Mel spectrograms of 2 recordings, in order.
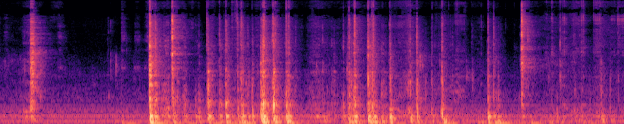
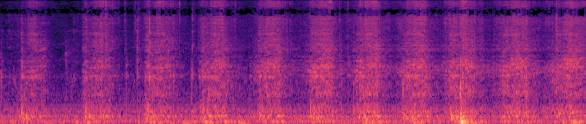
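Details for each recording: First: Cuisinart Food Spiralizer cutting a russet potato with the holder on a spiky setting: irregular crunching and scraping bursts as the crank turns, with no steady cutting. The potato won't advance and the blade just chews through it; the wrong holder setting jams it. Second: Cuisinart Food Spiralizer cutting a whole russet potato after the holder was turned from the spiky setting to match the round grooves: steady, even, unforced rasping strokes with no catching. It is slicing normally and fast.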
